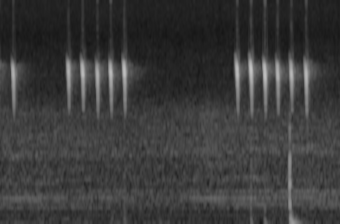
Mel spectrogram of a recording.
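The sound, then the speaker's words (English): A wild bird that had flown to the net area calls in two bursts of quick, high-pitched chirps, first a run of five then another run of six or so, each note sharp and evenly spaced, with a brief thump between. “Pointed at the wild bird that flew to the net area.”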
